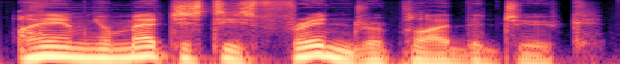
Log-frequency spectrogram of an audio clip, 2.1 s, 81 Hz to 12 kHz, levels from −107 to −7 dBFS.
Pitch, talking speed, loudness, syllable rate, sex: 115 Hz, 230 wpm, -17 LUFS, 5.8 syllables/s, male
